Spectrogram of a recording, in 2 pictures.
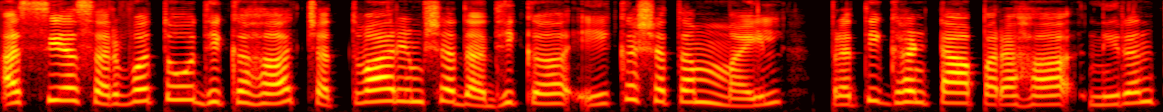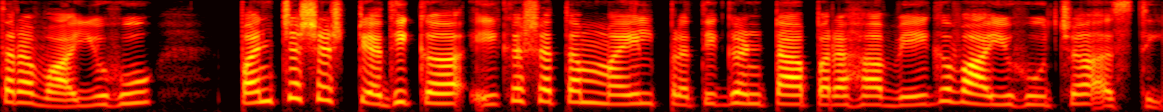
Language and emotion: Sanskrit, neutral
